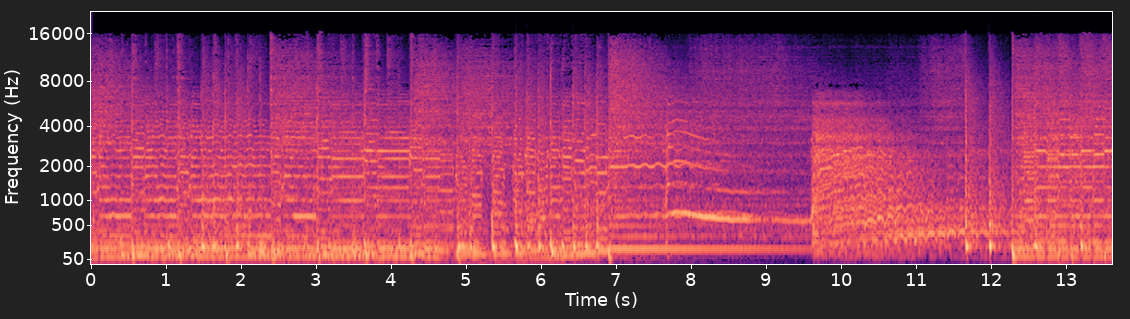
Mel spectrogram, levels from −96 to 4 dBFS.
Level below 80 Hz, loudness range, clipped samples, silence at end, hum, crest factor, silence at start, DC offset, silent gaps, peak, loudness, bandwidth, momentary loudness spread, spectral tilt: -32 dBFS; 2 LU; under 0.1%; 0 s; none; 16 dB; 0 s; under 0.1%; none; 0 dBFS; -15 LUFS; 16.5 kHz; 5 LU; -4.5 dB/octave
